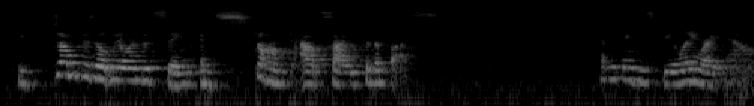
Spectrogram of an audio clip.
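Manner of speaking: ordinary delivery, nothing marked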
